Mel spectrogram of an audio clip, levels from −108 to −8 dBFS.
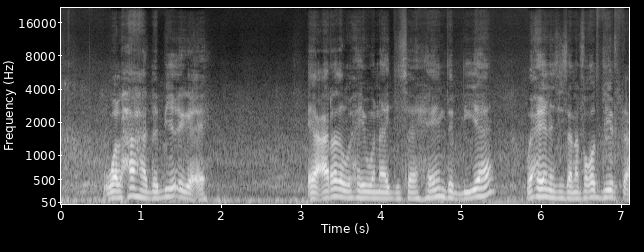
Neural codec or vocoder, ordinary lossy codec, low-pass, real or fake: codec, 44.1 kHz, 7.8 kbps, Pupu-Codec; none; none; fake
